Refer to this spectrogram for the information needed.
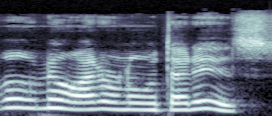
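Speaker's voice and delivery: put-on soft, high girlish voice. Retelling chatting with a man while passing as a girl, in a fake girlish voice. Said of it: "I like how your voice changed".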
